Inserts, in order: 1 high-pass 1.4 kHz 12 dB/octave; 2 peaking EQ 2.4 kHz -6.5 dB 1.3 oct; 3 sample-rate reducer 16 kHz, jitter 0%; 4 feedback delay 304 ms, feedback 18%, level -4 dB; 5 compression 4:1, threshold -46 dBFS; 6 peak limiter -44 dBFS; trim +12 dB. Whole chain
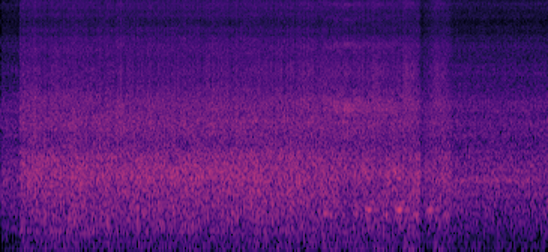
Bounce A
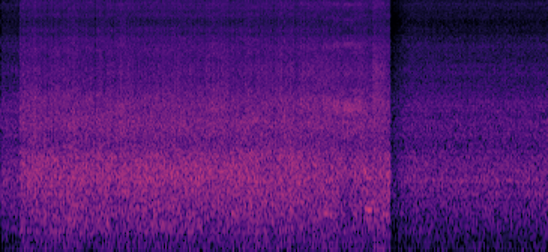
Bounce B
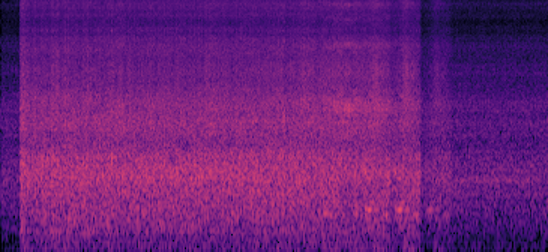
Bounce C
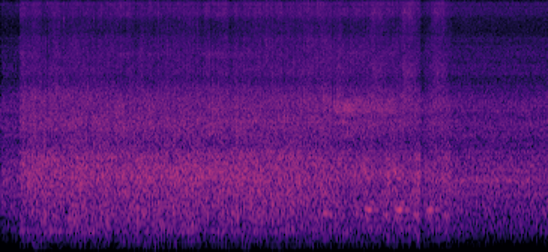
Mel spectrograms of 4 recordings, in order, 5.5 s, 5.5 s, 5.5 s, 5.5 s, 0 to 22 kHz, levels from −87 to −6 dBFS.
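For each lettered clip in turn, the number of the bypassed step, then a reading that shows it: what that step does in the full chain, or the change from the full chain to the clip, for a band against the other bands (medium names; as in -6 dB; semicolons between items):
4, momentary loudness spread change +2 LU; 6, mean gain reduction 4.0 dB; 3, 125 Hz band -5.5 dB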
